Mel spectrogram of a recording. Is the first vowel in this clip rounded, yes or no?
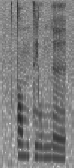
yes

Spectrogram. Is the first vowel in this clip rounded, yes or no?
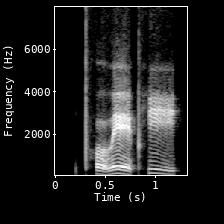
yes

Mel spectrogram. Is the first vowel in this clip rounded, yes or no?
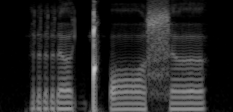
no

